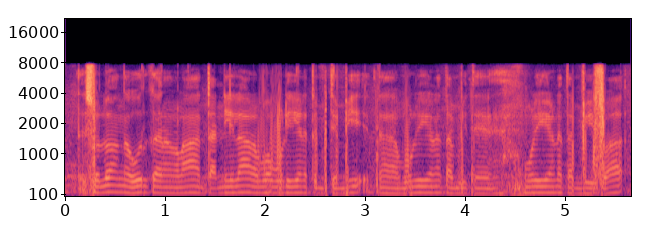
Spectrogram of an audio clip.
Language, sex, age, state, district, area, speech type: Tamil, male, 18-30, Tamil Nadu, Ariyalur, rural, spontaneous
